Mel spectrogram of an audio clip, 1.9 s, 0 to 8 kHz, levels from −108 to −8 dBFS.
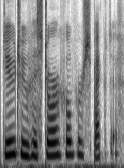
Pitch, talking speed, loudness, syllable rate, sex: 235 Hz, 130 wpm, -15 LUFS, 5.5 syllables/s, female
